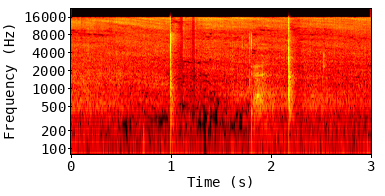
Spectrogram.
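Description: A plastic laptop cover clicks as it is pried open.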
